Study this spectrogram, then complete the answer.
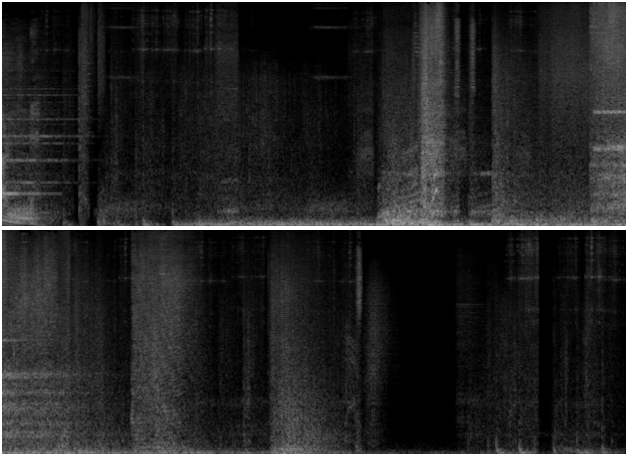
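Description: Magic spells whoosh and crackle in a fantasy battle game.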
